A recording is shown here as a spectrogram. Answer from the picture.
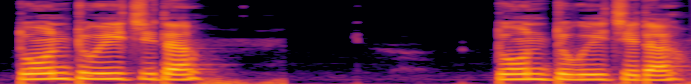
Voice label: "tontuecetv", Muscogee

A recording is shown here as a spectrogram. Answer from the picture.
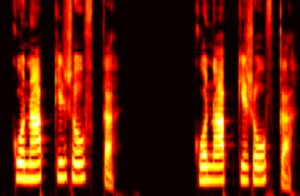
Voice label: "konap kesofkv", Muscogee

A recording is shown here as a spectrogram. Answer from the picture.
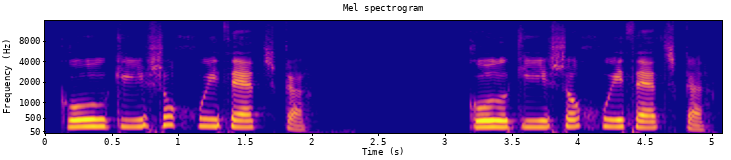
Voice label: "kulke sohhuerickv", Muscogee; Mvskoke Words with Repeated Consonants; Onvkv Ohhvyayices; A Dictionary of Creek/Muskogee; SIL International

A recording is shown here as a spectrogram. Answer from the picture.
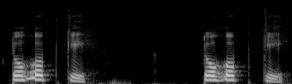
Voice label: "tohopke", Muscogee

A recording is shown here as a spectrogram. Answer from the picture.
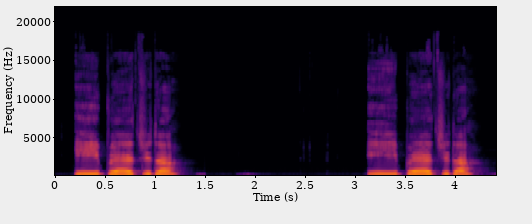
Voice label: "epicetv", Muscogee

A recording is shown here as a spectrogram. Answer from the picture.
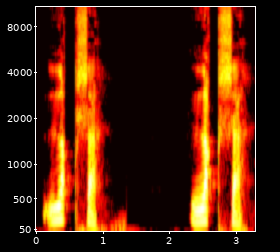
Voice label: "laksv hoof", Muscogee

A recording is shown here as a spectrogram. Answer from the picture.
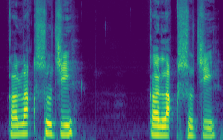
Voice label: "kvlaksuce", Muscogee

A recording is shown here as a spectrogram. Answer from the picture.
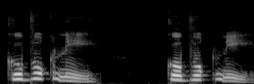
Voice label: "kopokne", Muscogee

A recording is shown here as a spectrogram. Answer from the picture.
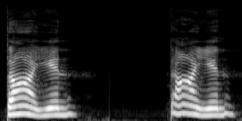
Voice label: "taNyen", Muscogee, nasalized vowels

